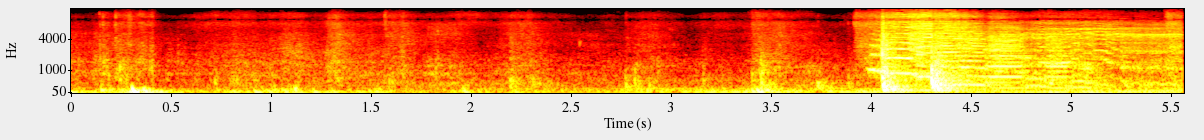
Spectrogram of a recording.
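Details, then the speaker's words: Car boot lid hinges creaking with a squeaky rising and falling groan as the lid swings, before lubrication; spraying WD-40 on the hinge moving parts stopped the noise. Dry boot hinge creak. "ये आवाज़ आ रही है ना, जो ये आवाज़ खत्म हो जाएगी।"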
